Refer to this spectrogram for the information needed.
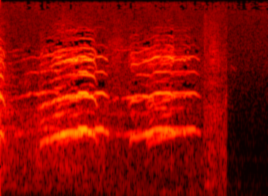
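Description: Two loud, drawn-out honking calls from birds, like geese, each lasting about a second with a brief pause between, then an abrupt cutoff into near silence.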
